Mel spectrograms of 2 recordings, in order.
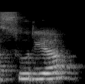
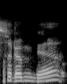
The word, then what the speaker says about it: Suramya: Surya, Actually, it is Suramya, so it is very difficult Suramya. to pronounce.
